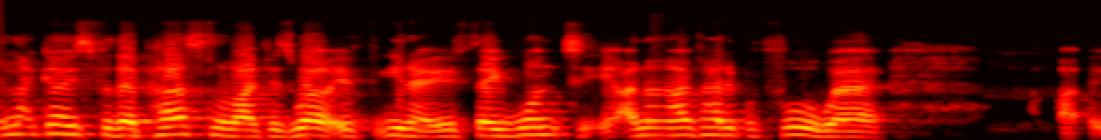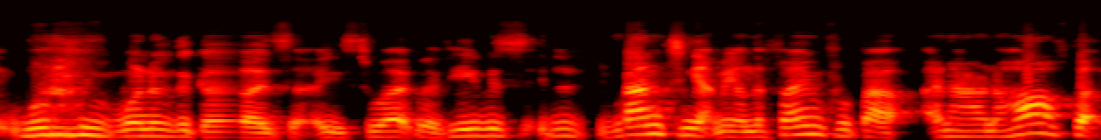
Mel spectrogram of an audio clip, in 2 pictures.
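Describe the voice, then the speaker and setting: A woman with a London accent talks at a fairly quick pace, her medium pitch showing ordinary pitch variation. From London, England. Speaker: sales manager. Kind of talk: casual interview. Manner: halting, many false starts.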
